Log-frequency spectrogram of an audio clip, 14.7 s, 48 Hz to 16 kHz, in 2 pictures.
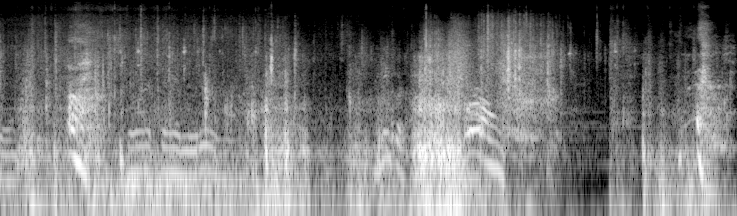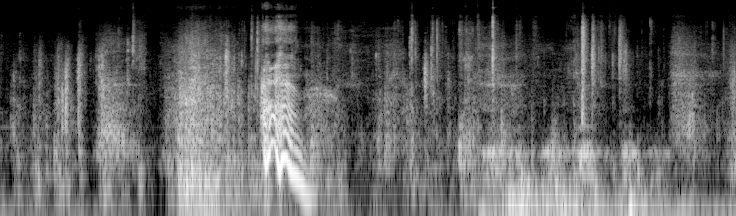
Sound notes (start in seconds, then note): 5.2 groaning; 9.9 clears throat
